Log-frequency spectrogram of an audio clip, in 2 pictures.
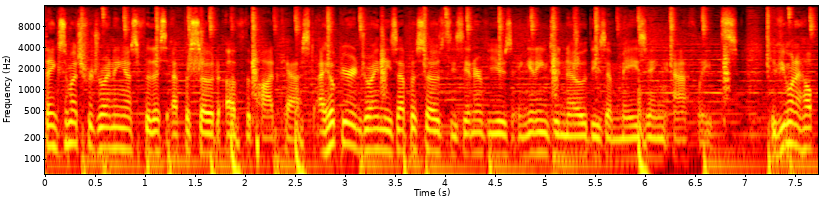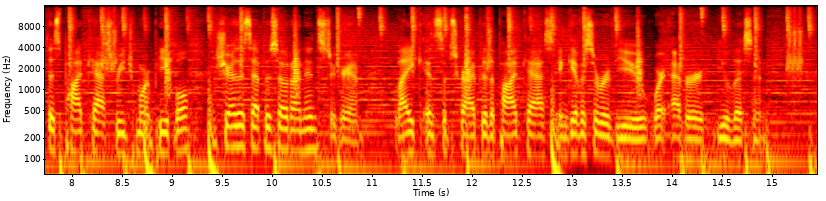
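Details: Adult male speaker over background music; normal speech.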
